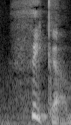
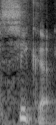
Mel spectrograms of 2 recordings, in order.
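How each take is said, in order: First: The word begins with a th sound. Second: The word begins with an s sound. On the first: The speaker calls it right. "it's Thika" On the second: The speaker calls it wrong. "It is actually not Sika"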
